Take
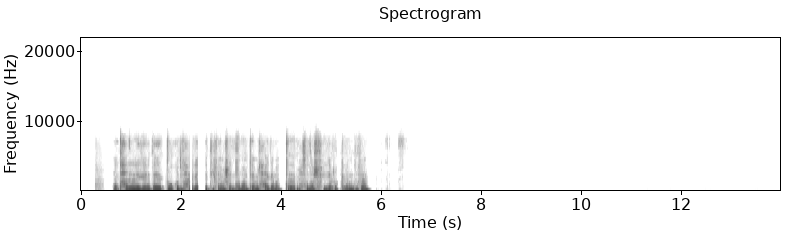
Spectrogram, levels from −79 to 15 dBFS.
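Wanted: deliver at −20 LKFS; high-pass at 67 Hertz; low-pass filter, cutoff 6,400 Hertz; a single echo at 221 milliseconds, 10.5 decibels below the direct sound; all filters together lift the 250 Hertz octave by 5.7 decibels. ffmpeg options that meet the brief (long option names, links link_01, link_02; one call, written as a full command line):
ffmpeg -i in.wav -af "highpass=67,lowpass=6400,equalizer=frequency=250:width_type=o:gain=7.5,aecho=1:1:221:0.299" out.wav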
